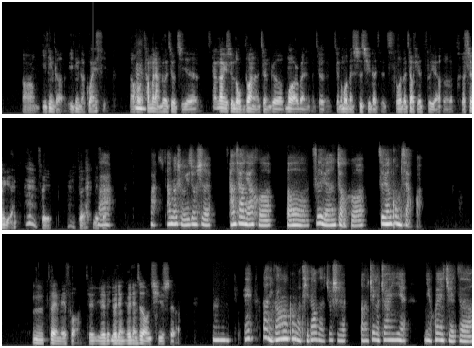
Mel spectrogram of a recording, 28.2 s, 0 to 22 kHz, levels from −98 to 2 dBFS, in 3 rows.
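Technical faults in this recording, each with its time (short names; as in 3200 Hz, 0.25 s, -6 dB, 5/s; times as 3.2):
1.82 pop -13 dBFS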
